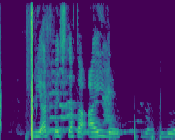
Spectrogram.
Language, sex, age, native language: Icelandic, male, 9, Icelandic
